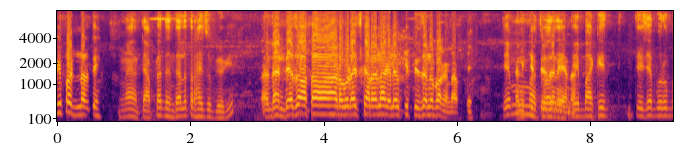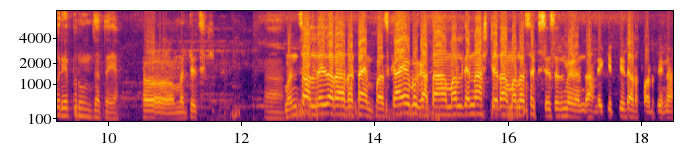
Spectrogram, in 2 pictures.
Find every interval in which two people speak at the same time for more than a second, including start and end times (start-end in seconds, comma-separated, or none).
none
